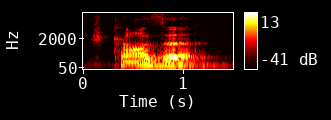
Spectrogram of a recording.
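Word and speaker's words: Straße: அதே மாதிரி இந்த ஸ்பெஷல் கேரக்டர் எசெட் வந்து நம்ம எப்படி 2 எஸ் வந்து நம்ம என்ன ப்ரொனவுன்ஸ் பண்ணுவோமோ அதே மாதிரி ப்ரொனவுன்ஸ் பண்ணிட்டு போயிட்டே இருக்கலாம். ஸ்ட்ராஸ, க்ரோஸ், ஸ்ட்ராஸ, க்ரோஸ்.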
